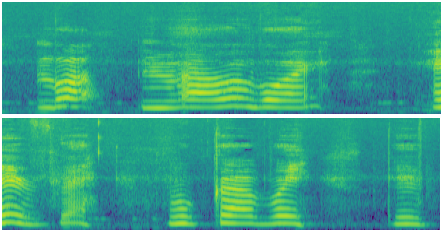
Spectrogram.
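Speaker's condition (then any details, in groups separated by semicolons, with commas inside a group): Cerebral palsy; from birth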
